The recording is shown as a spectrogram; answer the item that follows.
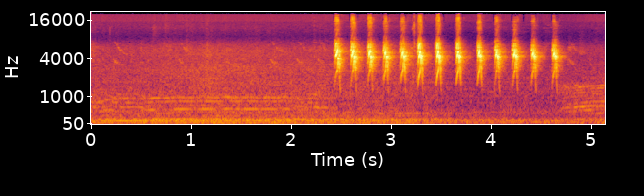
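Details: Played to lure a reply, an olive-backed tailorbird gives a steady, rapid train of about thirteen loud, sharp, high notes after two seconds of low hum, then falls silent.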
